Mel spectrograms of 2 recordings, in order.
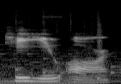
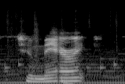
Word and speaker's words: turmeric: to pronounce the word t-u-r-m-e-r-i-c and there are three ways and they're all correct one way is tumeric or turmeric people tend to leave that first r out tumeric turmeric or turmeric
